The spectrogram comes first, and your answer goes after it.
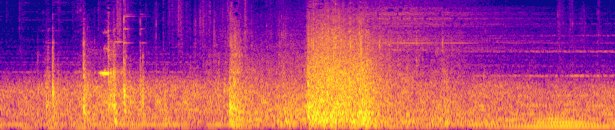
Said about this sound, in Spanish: Ya más tranquilo, el camionero abre la puerta.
